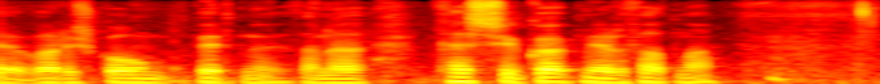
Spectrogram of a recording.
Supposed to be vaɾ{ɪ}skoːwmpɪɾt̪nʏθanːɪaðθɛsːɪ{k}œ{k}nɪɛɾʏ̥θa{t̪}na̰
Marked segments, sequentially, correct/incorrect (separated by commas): incorrect, correct, correct, correct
